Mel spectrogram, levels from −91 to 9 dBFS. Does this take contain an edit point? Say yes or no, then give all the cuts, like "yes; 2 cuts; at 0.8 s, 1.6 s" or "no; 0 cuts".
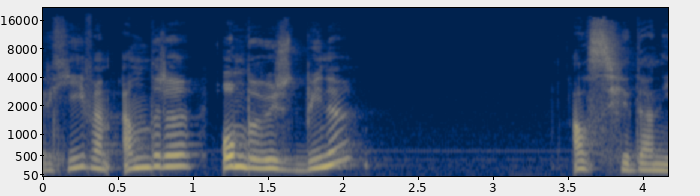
yes; 1 cut; at 1.1 s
